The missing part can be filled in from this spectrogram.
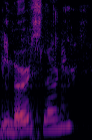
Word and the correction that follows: Immersive Learning: Immersive Learning. – Immersive ja, genau.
